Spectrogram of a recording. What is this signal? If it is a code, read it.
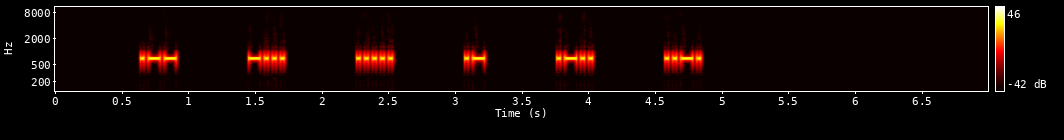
Morse code, heard as a keyed tone, about 37 wpm, spaced as for 14 wpm, 700 Hz. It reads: WB5ALF
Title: USA Call Signs - 6 Characters - 6x Character Spacing - 40wpm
